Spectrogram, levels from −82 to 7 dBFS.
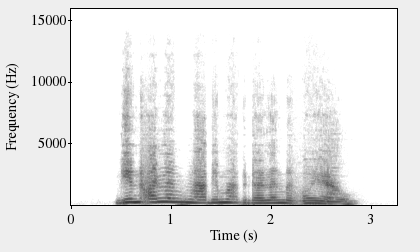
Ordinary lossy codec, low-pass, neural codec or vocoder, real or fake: AAC, 96 kbps; 14.4 kHz; codec, 44.1 kHz, 0.9 kbps, DAC; fake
